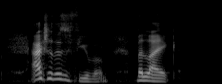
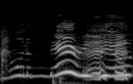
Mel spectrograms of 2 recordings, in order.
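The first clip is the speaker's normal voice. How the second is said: excited confession; 12 dB louder than usual. Retold or imitated. Acted boy's confession, laughing.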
